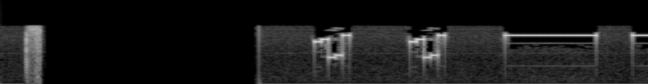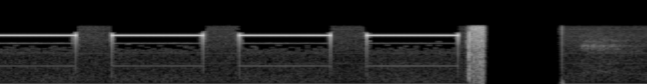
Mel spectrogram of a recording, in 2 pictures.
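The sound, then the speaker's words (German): An emergency dispatch alarm call: a couple of quick chirping tone bursts, then five long, steady electronic beeps in an even rhythm, loud and clear, framed by sharp clicks and no talking. “Ja, Alarmruf.”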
